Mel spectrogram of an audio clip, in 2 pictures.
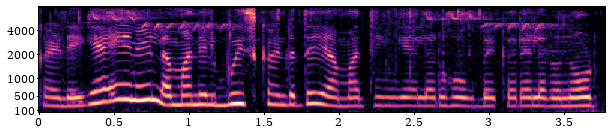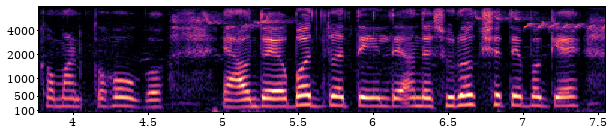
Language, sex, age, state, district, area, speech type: Kannada, female, 18-30, Karnataka, Uttara Kannada, rural, spontaneous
